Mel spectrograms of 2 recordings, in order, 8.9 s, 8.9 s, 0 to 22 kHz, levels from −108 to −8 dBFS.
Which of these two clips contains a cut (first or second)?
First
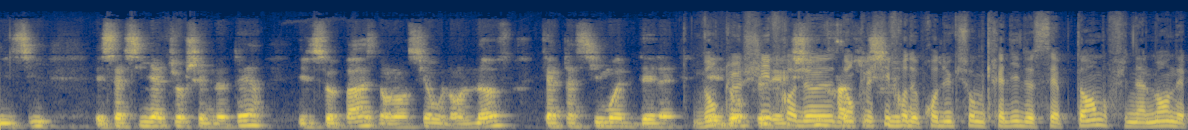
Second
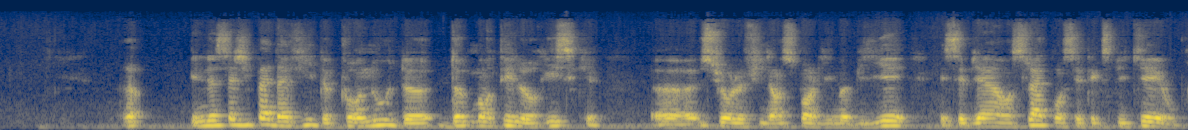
first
